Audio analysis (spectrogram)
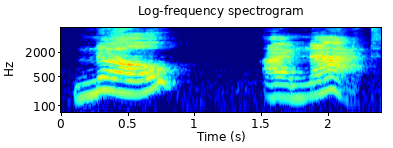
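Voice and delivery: loud, emphatic retold refusal; defiant refusal. Ten-year-old refusing his family the roller coaster, defiant. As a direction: imitate a stubborn kid digging in.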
